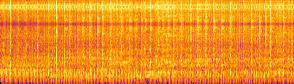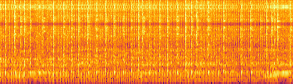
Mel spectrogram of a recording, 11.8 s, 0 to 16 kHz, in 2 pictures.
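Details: Yamaha YZ125 two-stroke, either the 2001 at its first start after a rebuild with a new Wiseco piston kit or the freshly rebuilt 1999; crisp, buzzy, steady running with sharp ringing exhaust note, no knocks or rattles — normal healthy running.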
